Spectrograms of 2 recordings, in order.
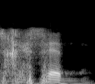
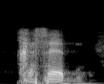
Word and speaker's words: chesed: In Hebrew, the word for goodness there, to say it in Hebrew, is chesed. Chesed. Okay, it's spelled like C-H-E-S-E-D.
